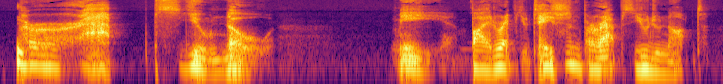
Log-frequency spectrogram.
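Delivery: hushed, husky whisper. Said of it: "And in a husky whisper".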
